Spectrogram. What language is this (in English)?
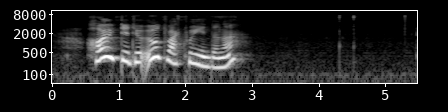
Faroese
